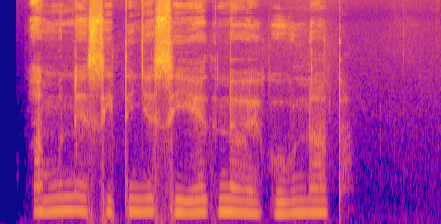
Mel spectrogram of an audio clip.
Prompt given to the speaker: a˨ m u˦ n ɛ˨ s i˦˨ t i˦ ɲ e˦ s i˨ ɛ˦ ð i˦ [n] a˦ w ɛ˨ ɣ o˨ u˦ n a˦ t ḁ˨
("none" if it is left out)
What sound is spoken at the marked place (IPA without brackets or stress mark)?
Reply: n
